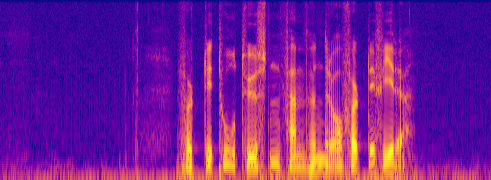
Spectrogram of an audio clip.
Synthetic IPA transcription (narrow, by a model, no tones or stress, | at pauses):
fœʈɪt̪ʰuːt̪ʰʉːsn̩fæmhʉnd̪ɾə̰ʔo̰ːfœʈɪfiːɾə̰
